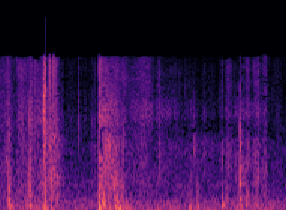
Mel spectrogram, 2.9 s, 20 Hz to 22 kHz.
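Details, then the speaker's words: Geiger counter with polonium-210 alpha source blocked by folded paper: only a few scattered irregular clicks remain, the slow random count of natural background radiation. "notice the clicking has stopped the only clicking we hear now is again due to the natural background radiation"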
